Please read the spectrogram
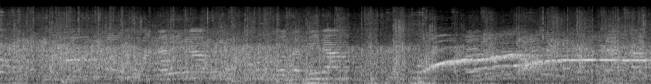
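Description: Audience applauding, with voices calling out over the clapping; a long rising cheer stands out above the crowd about four seconds in.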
